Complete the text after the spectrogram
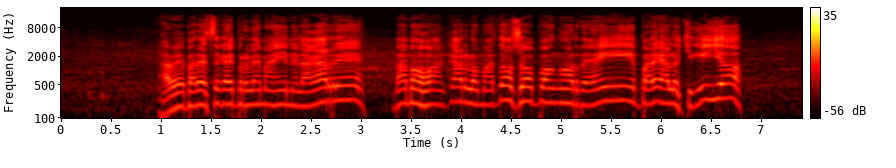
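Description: A man speaks loudly and clearly.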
